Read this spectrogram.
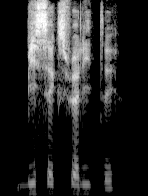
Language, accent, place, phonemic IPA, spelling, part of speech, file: French, France, Lyon, /bi.sɛk.sɥa.li.te/, bisexualité, noun, LL-Q150 (fra)-bisexualité.wav
- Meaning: bisexuality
